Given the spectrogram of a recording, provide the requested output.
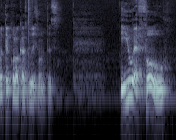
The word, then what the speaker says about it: UFO: Na sigla o U tem som de Y, mas na palavra não. A mesma palavra com dois artigos, A e N. Incrível, né? E UFO eu uso A, Unidentified Flying Object eu uso N, porque tem som de vogal, e o outro tem som de Y, que é consoante.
